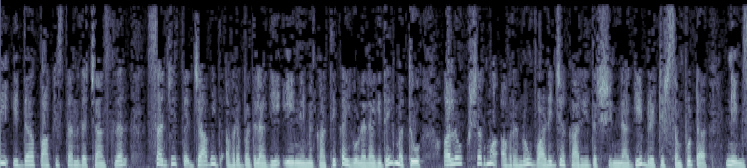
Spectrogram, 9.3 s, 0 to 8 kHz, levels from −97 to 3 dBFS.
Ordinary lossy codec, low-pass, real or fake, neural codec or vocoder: none; none; real; none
